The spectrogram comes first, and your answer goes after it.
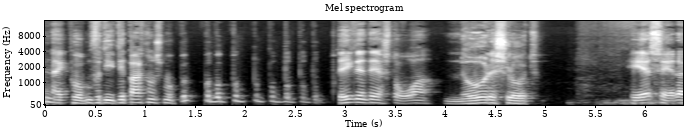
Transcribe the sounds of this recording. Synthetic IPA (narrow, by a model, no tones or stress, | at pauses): neɡ̥̚pʰɒ̽b̥m̩fɒ̽d̥ḭːd̥eɐb̥ɑ̈ːsnoːn̩smɔ̰̽ːb̥ | d̥ee̝ɡ̥əd̥end̥ɛɐsd̥o̝̰ːɐnɔːð̩ˠæslɔd̥ | heɐ̰sɛɾ̥ɑ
